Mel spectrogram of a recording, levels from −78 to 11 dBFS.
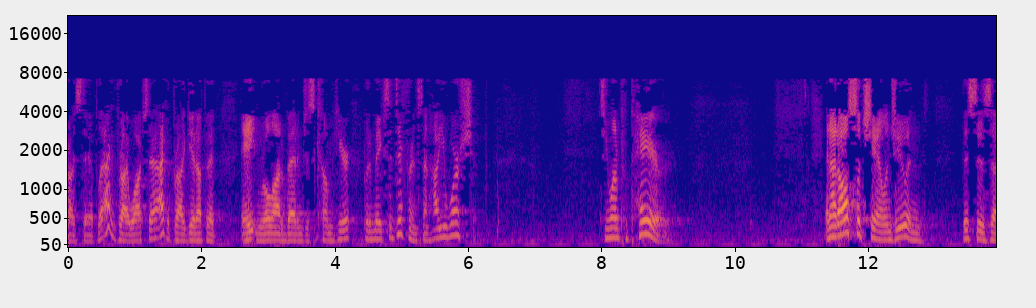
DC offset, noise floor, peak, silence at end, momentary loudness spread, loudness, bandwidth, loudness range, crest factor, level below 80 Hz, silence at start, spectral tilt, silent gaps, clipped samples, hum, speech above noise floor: under 0.1%; -52 dBFS; 0 dBFS; 0 s; 12 LU; -24 LUFS; 7.6 kHz; 9 LU; 24 dB; -54 dBFS; 0 s; -4 dB/octave; none; under 0.1%; none; 27 dB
